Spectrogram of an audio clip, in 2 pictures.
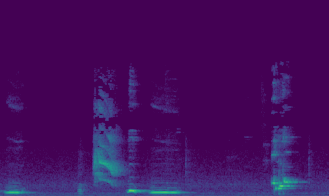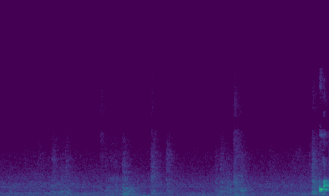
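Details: African grey parrot indoors, a pet talking like a human: speech-like syllables and whistled rising tones in short separate bursts, with quiet pauses and a faint low hum in the room.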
